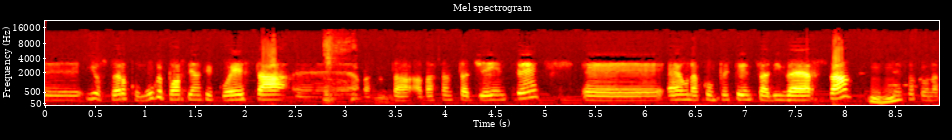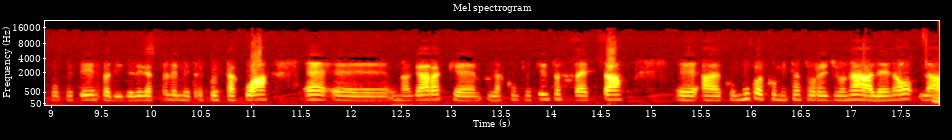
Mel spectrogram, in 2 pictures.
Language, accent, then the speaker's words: Italian; Prato, Tuscany, Italy; non lo faccio per sviolinare, perché è il mio paese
